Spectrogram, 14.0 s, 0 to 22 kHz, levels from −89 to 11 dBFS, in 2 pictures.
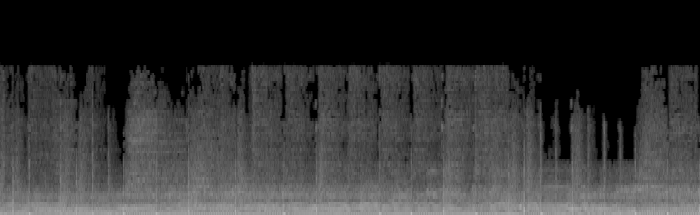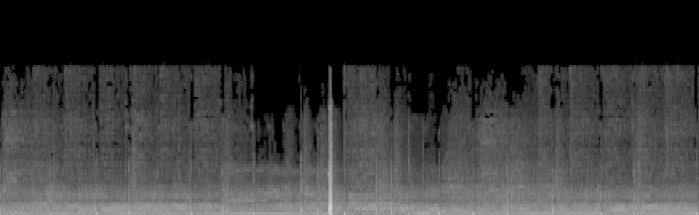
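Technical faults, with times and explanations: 10.28 to 10.32 s, compressed frames skipped. Roughly 50 ms of audio never plays, so the sound jumps ahead mid-flow. Whole coded frames were lost or rejected by the decoder.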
